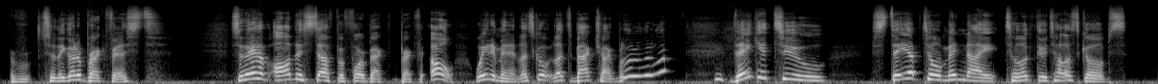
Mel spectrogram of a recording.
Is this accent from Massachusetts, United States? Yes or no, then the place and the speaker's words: no; Miami, Florida, United States; I grew up in Miami and, you know, people say that's the South.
